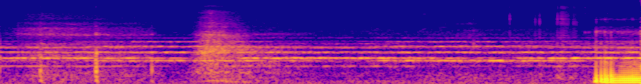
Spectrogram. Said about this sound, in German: Stimmt, ich überlege auch gerade, man kann Krankenwagen und Polizei unterscheiden, ne? Ja. An diesen Dings. Ich glaube schon. Ich glaube, das war Polizei. Ja? Oder war es Krankenwagen? Ich glaube, das war Krankenwagen.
